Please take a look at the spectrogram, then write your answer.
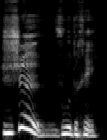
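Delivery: "je voudrais" slow and low, ending in E; pronunciation model. Shown as a demonstration. Teacher showing learners the conditional, slow low "je voudrais" ending in E. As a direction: draw out "je voudrais", AIS sounded as E. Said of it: "La pronunciación".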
